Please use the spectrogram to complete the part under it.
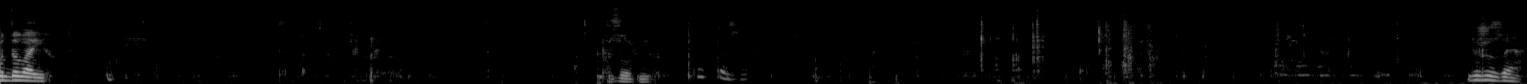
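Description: A young woman chews juicy watermelon with soft crunching.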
